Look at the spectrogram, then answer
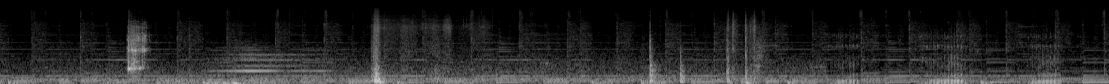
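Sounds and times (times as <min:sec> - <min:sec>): background music: 0:00.0 - 0:11.0
held steady tone: 0:01.2 - 0:05.6.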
